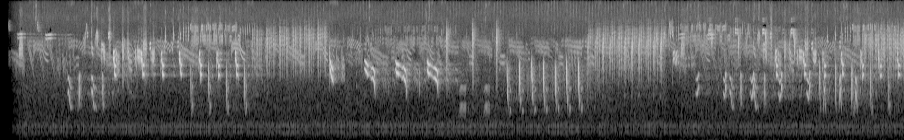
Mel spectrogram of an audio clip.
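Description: Songbirds chirping and singing in quick runs of short falling whistles, over a high, fine trill that comes and goes in long stretches.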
